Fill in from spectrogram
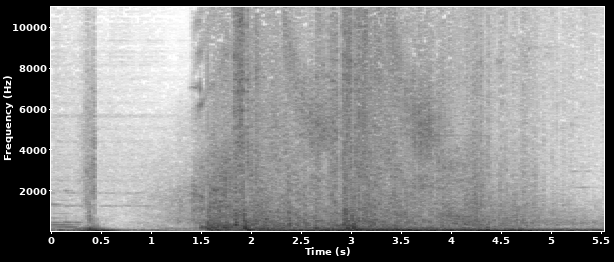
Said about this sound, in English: before we blow up the $300,000 car, we're gonna blow up a normal car to see if the passengers survive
